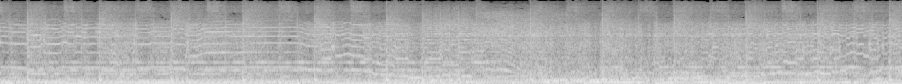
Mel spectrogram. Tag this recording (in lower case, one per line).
music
